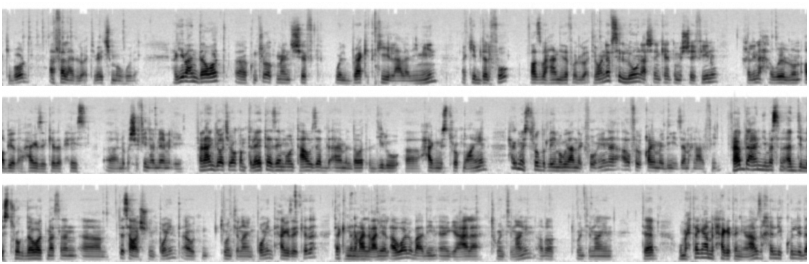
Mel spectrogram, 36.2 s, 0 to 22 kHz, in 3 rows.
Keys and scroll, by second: 27.2-28.0 typing, 28.6 Tab, 32.0 2, 32.8 9, 32.9 Tab.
